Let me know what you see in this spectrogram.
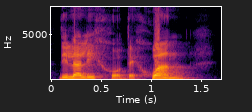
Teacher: en de Juan de no tiene acento prosódico el acento prosódico no llega hasta Juan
